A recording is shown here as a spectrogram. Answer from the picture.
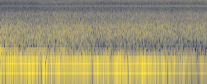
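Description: Low, uneven rumble of church room noise with faint shuffling as the congregation kneels.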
